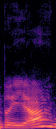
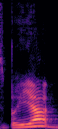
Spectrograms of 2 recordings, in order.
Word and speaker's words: Briat: So my full name is Violaine Bria, which is spelled V-I-O-L-A-I-N-E. That's my first name. And my last name is Bria, B-R-I-A-T.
